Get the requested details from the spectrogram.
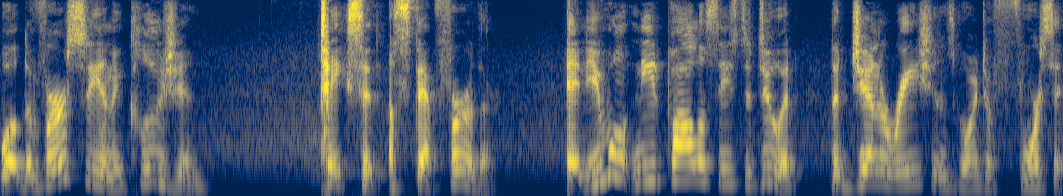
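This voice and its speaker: A woman with an American accent speaks at a fairly high pitch and a moderate pace, her pitch swinging very widely and her loudness swinging a lot. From South Carolina Lowcountry (Awendaw). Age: 60s. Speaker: government agency executive director. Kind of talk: podcast interview.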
